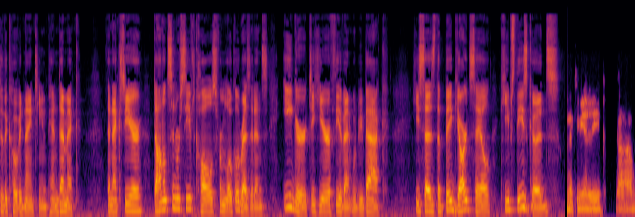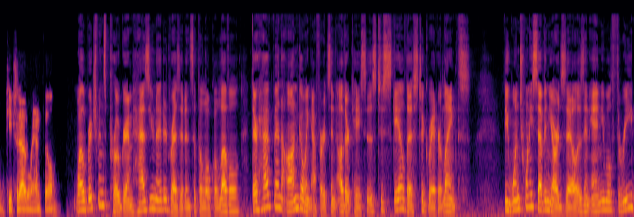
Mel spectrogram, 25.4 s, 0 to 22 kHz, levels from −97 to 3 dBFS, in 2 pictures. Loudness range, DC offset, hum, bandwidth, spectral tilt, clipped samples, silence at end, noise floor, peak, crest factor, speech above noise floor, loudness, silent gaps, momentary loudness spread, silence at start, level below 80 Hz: 3 LU; under 0.1%; none; 16.5 kHz; -4.5 dB/octave; under 0.1%; 0 s; -53 dBFS; -4 dBFS; 20 dB; 29 dB; -24 LUFS; 11.29-11.33 s; 9 LU; 0 s; -54 dBFS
